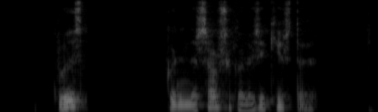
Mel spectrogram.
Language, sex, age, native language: Icelandic, male, 30-39, Icelandic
